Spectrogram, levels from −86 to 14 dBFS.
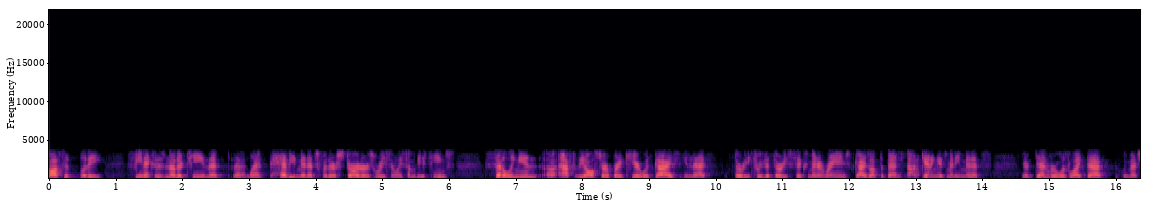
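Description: Throughout the 16 s of speech, the G.729 codec shapes the sound. Its 8 kbit/s analysis-by-synthesis coding rebuilds each 10 ms frame from a vocal tract filter, a pitch predictor and sparse pulses, and the result carries a rough, slightly synthetic grain. The line band runs from 300 Hz to 3.5 kHz, so the sound is thin and boxy, with nothing above that edge.

Packet loss concealed by the speech codec first appears from 0.34 to 0.56 s. About 120 ms of audio is missing, which fits four 30 ms packets. The decoder repeats its last pitch and filter at falling gain, so the sound smears into a buzzy tone or coloured noise that fades, and stays weak for a while after real audio resumes. The same happens from 2.84 to 2.97 s, between "is another team that" and "went heavy minutes for", where about 90 ms is lost. A brief 30 ms gap at 10.67 to 10.73 s is concealed the same way. From 12.74 to 13.06 s, between "range guys off the" and "getting as many minutes", 120 ms of losses is spread over 300 ms, with no run longer than 30 ms. 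This produces a series of short concealed gaps rather than a single dropout.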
